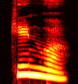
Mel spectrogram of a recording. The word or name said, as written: ಕಣುವೆ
